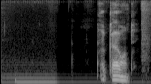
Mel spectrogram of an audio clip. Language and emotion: Russian, neutral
